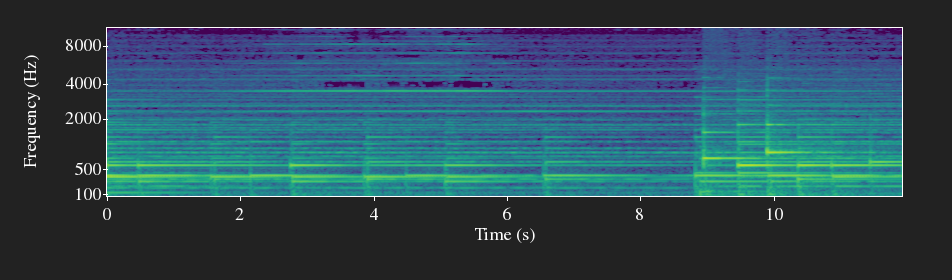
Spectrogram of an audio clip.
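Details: Soft, slow piano music plays throughout, with no animal sounds.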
